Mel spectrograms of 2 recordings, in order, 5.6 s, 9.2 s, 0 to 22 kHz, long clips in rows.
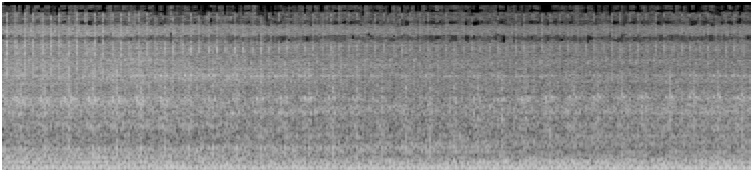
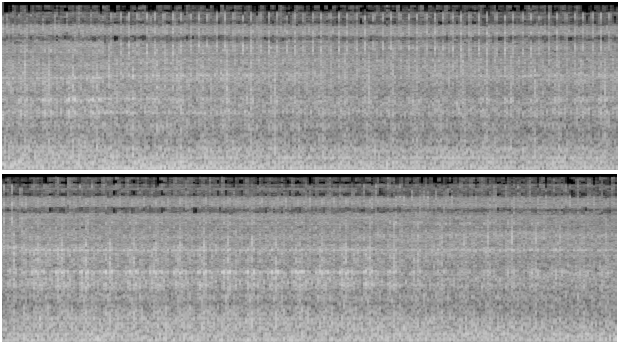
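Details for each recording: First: Audi S5 4.2 V8 2010 at steady idle with a light, fast ticking of about three clicks a second from a faulty fuel purge valve, recorded before the valve was replaced. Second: 2010 Audi S5 4.2 V8 petrol idles smoothly with a steady, even hum and no obvious ticking; the repair being shown is replacing a faulty fuel purge valve that causes ticking.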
